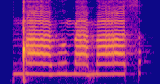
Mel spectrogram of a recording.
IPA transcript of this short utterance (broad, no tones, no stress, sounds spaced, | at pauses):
ŋ͡ǃ aː v o m aː m aː s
